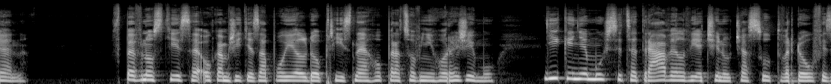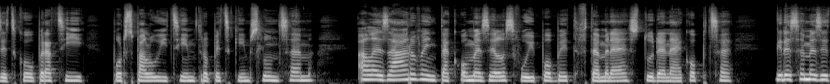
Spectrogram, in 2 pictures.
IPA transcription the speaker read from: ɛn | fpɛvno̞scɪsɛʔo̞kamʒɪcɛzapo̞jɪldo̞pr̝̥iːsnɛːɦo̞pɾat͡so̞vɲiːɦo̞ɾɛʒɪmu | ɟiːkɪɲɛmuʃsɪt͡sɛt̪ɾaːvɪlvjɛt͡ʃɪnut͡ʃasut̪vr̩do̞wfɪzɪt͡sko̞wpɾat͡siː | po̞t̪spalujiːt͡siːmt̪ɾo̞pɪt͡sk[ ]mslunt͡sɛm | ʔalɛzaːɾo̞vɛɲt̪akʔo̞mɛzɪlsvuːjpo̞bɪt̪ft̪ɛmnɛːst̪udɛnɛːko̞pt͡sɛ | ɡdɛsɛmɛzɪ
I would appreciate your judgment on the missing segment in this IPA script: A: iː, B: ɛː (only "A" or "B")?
A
